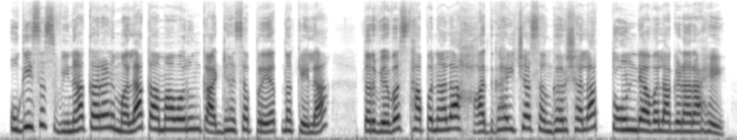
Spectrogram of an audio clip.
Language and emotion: Marathi, angry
